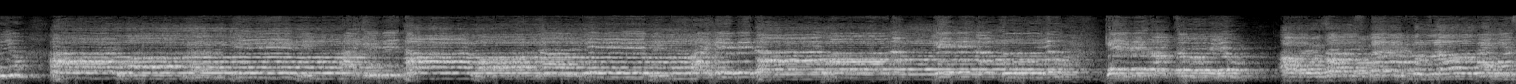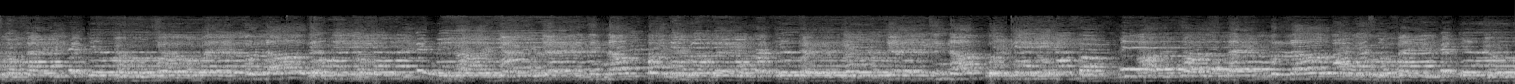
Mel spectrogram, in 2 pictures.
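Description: An a cappella choir singing a pop-rock song in several-part harmony, with held chords and no instruments. The singing breaks off briefly twice, about eleven and twelve and a half seconds in.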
